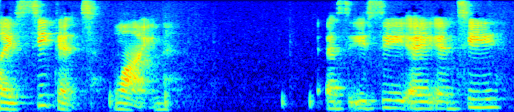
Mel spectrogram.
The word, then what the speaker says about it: secant: a special name it's called a secant line s e c a n t pronounced secant okay so that is is um kind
